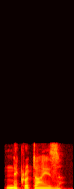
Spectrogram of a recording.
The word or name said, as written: necrotize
